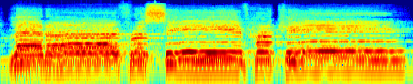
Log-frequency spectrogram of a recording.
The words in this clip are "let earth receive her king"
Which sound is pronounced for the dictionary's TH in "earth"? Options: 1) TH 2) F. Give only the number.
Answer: 2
